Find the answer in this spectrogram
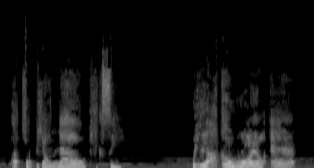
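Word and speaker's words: Pxqi: Her name's Pixie, but it's spelled P-X-Q-I. Pixie.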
